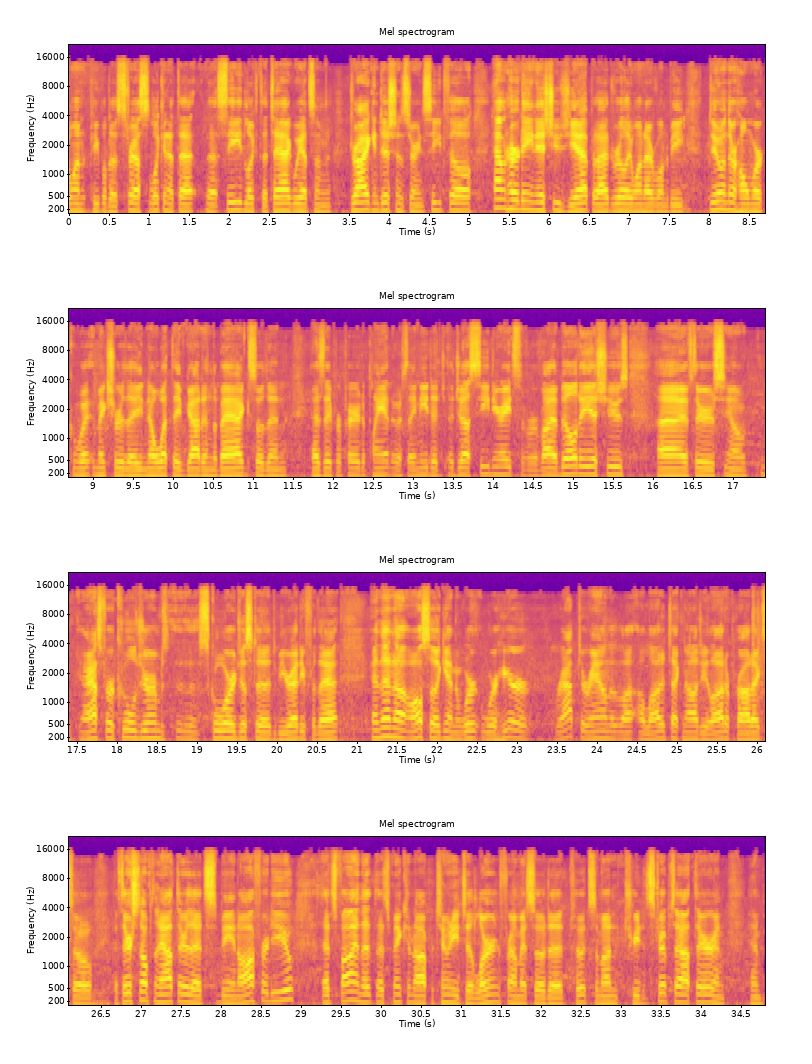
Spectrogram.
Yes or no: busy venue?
yes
